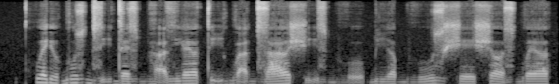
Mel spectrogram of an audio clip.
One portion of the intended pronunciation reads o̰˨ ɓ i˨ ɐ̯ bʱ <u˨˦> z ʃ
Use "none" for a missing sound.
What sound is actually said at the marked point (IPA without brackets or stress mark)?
u˨˦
